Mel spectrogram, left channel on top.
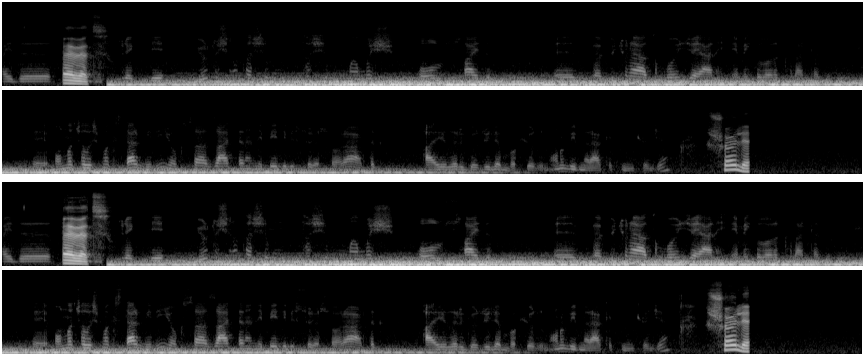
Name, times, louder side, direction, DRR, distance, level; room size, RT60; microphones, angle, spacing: voice 1, 0.0-0.5 0.9-1.7 1.9-3.9 4.2-5.0 5.5-8.3 8.9-12.3 12.8-15.3, right 2 dB, 30° right, 4.4 m, -39 dB
voice 2, 0.6-1.1 15.7-16.1, right 4 dB, 85° right, 1.4 m, -21 dB
sound 1, 1.0-13.4, equal, 5° right, 0.6 m, -19 dB
open air
head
